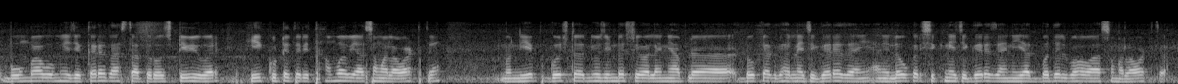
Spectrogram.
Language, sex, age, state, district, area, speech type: Marathi, male, 18-30, Maharashtra, Nanded, urban, spontaneous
